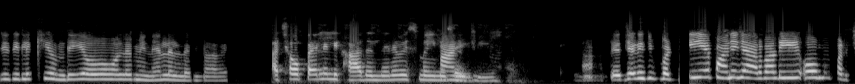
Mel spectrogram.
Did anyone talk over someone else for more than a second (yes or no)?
no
